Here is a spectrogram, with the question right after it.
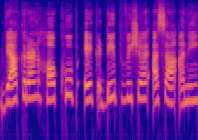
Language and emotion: Goan Konkani, neutral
